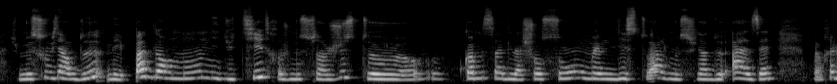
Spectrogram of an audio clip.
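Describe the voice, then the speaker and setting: Chatty high-voiced young woman vlogging. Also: a little mellow. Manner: rambling, frequent fillers and restarts. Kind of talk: casual chat to camera.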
